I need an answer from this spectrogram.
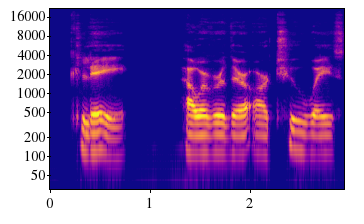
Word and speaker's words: clé: to note is that the word key in French is always pronounced clay however there are two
